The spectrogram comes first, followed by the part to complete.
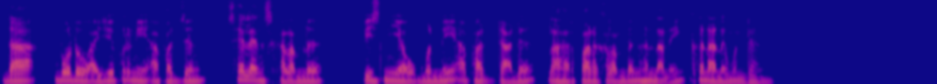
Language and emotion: Bodo, neutral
